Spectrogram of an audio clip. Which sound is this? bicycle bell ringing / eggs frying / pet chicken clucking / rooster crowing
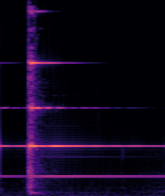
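bicycle bell ringing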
